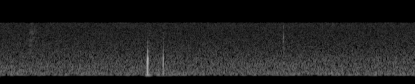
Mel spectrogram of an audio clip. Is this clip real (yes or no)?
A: yes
